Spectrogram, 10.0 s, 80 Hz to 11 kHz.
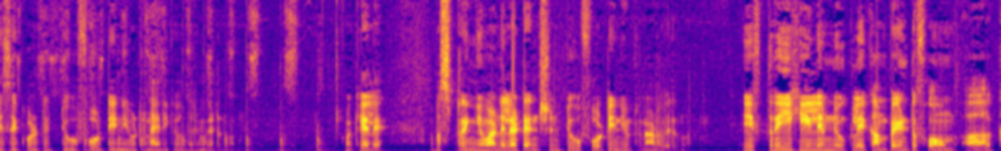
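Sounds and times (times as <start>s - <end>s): pen tapping and scraping on screen: 0.0s - 3.4s.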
